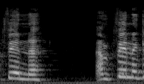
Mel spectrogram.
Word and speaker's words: finna: And it sounds like, I'm finna go to sleep. I'm finna go to sleep. And that's what I wrote. I'm finna. I am finna. F-I-N-N-A. That pronunciation is the super fast, perhaps we could say the urban pronunciation in many cases, of I'm fixing to.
